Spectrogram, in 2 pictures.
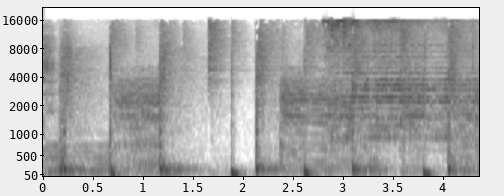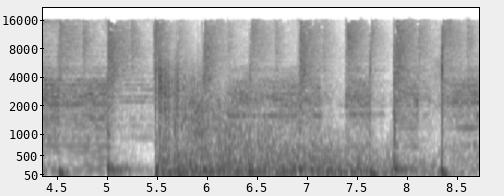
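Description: Booming explosions and sharp blasts go off repeatedly over a dense, roaring backdrop, like a loud bombardment sound effect with rapid impacts and a sudden surge of rumbling noise midway.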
